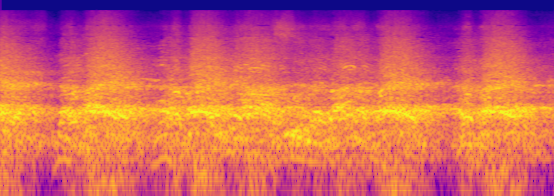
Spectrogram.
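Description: A large crowd chants loudly together in an echoing hall.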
